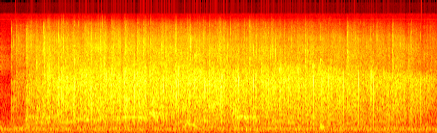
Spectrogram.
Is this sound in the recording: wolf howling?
no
